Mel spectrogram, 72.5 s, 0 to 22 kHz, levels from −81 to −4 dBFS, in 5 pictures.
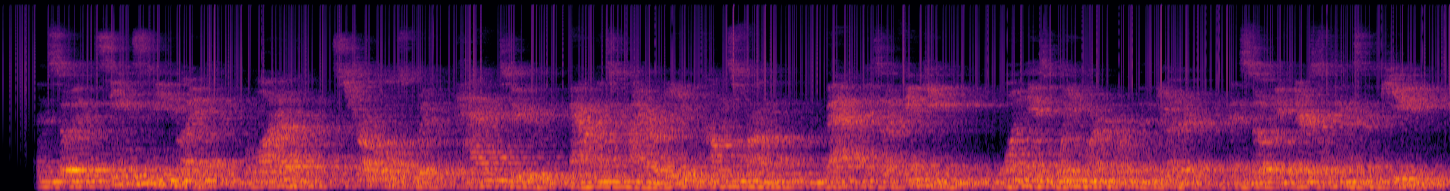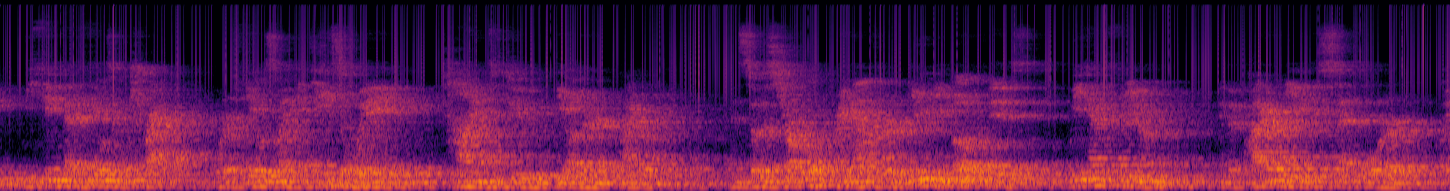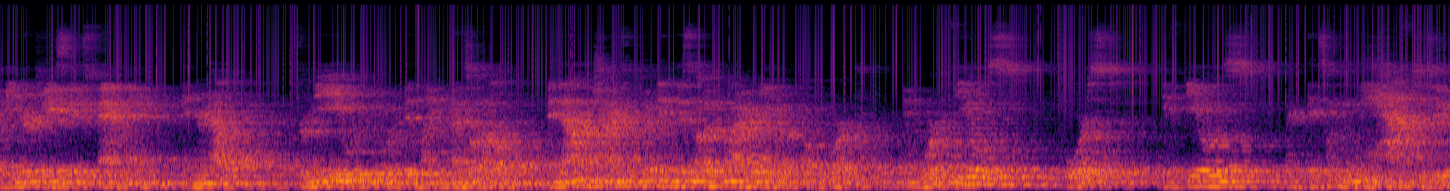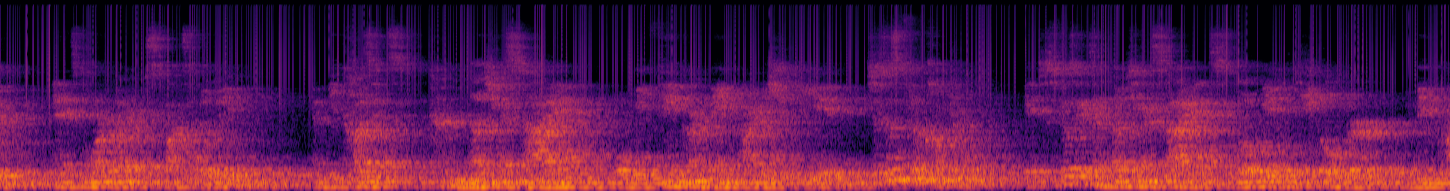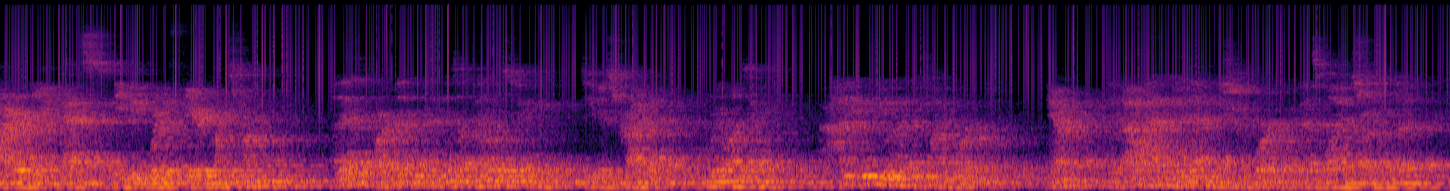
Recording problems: room echo; strong; dies away in 3 s
off-mic speech; far
crackle, like an old record; very faint; 15 dB below the speech

